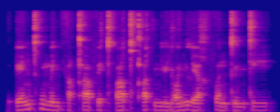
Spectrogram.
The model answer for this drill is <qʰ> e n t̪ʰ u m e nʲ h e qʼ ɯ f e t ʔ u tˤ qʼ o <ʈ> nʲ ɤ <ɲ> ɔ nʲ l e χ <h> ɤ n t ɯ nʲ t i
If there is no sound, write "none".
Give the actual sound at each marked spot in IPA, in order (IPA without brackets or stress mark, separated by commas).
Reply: ʔ, t, j, f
